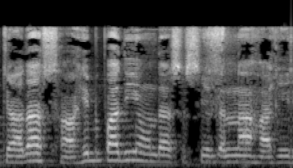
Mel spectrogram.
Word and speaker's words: ਸਾਹਿਬ: ज्यादा साहिब पादी आउंदा सस्सी गन्ना हाही सियारी बब्बा। साहिब इथे साहब है ध्यान नाल उच्चारण करना। ससे कन्ना हाहा बब्बा औंकड़ साहब बोलना साहिब नहीं कहना है।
